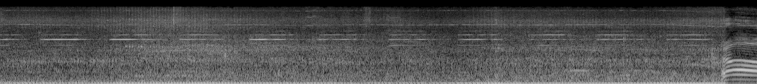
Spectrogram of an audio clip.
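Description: A cement-loaded trailer truck reverses, its reversing alarm beeping in a regular pattern over a loud, constant diesel engine rumble close by.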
